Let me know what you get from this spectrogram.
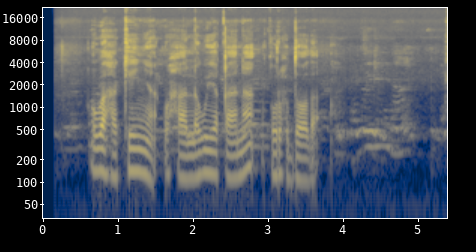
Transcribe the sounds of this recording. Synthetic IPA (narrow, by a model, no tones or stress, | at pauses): ʔʊβɐɦɐkʰɛɲjɐ̰wʔɑħɑːlɐɣʊjɑqɑːnaːqʊɾʊħd̪ɔːðɐ̰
